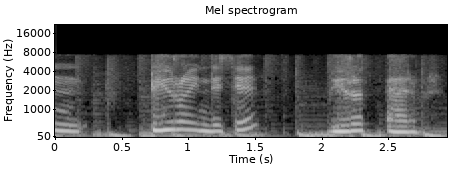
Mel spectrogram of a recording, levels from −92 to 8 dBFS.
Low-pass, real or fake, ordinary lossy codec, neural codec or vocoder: 7.2 kHz; real; none; none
